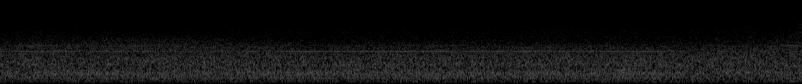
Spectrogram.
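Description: Steady, even background hiss with a faint thin whine held throughout, and no distinct events.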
